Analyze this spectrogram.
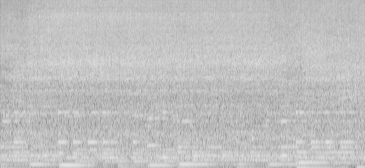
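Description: Marinated chicken legs sizzling as they are laid into hot butter and oil in a pan; the sizzle swells just after the start as the first leg goes in and holds steady. Background music with a bass line plays along.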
